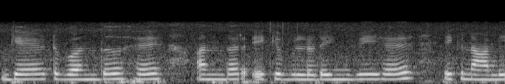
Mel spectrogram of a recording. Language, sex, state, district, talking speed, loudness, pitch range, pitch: Hindi, female, Rajasthan, Nagaur, 130 wpm, -16 LUFS, 230-245 Hz, 235 Hz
